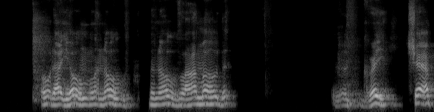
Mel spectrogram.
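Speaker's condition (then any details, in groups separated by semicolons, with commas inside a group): No condition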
